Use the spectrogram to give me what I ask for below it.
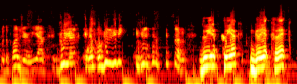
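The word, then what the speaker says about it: Güyük: So 1246, we have Guyuk or Kuyuk. Yeah, it's Kuyuk, but it's pronounced. It looks with a G. It but sounds anyway, like the noise a plunger makes.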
